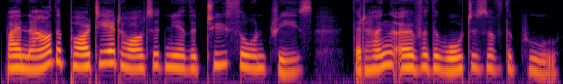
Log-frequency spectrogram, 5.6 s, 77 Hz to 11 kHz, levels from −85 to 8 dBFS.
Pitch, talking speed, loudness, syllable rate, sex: 205 Hz, 200 wpm, -20 LUFS, 4.5 syllables/s, female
